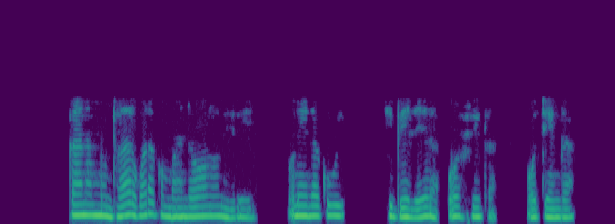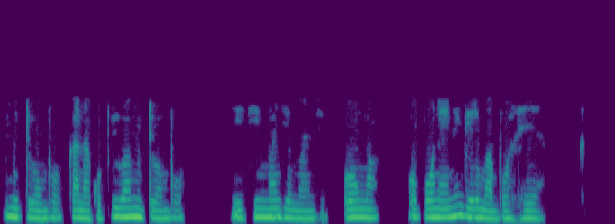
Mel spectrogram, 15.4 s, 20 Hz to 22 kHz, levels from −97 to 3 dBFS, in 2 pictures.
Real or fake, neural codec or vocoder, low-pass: fake; vocoder, 44.1 kHz, 80 mel bands, Vocos; 3.6 kHz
